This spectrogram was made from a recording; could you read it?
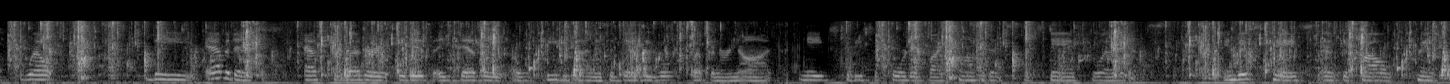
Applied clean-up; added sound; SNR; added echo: none; Trickle, dribble / Splash, splatter; -4 dB; none.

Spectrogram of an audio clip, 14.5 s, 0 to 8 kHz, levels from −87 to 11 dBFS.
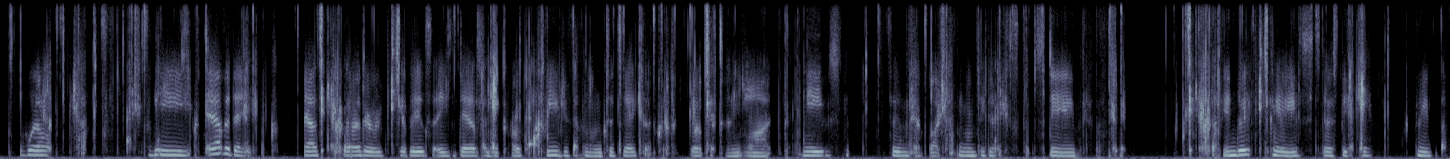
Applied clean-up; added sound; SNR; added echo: neural diffusion model UNIVERSE++.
